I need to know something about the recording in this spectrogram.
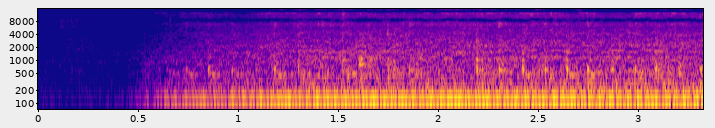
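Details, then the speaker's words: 2002 Chevy Silverado 1500 4x4, whole truck raised, drivetrain turning in neutral: a light, regular click three to four times a second over a low rolling rumble, first suspected from the transfer case, found to be a bad driveshaft U-joint. "today we're chasing down a click in this 2002 chevy 1500 it sounded like it was coming from the transfer case to the rear end we'll check it out"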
